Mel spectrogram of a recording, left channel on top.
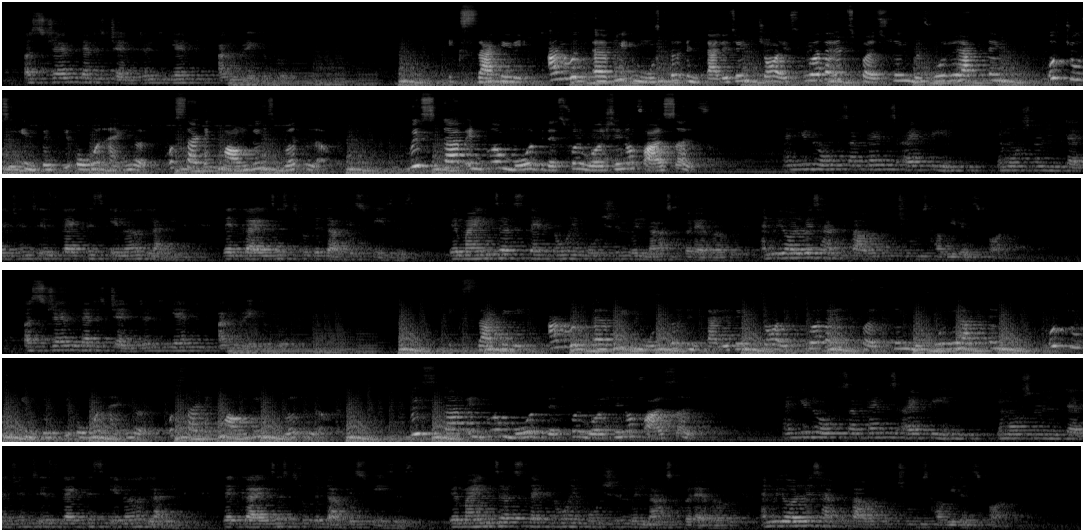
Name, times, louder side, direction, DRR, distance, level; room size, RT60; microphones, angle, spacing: voice 1, 0.2-3.0 18.6-25.7 26.0-31.6, equal, 10° right, 2.0 m, -41 dB
sound 1, 2.3-15.8, right 2 dB, 45° right, 0.6 m, -37 dB
voice 2, 4.5-10.1 10.5-14.1 14.8-17.8, left 6 dB, 75° left, 0.3 m, -30 dB
14.5 x 7.8 x 2.4 m
head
